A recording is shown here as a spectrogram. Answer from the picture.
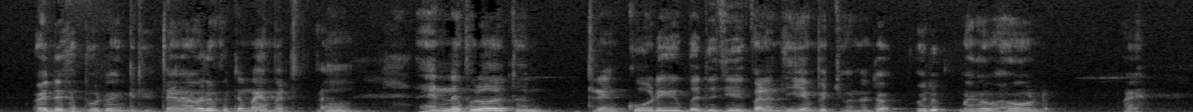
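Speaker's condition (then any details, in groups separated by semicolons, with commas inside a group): Cerebral palsy; from birth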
